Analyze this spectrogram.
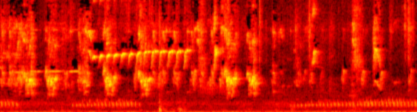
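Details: Kept nightjar churring in short pulsed bursts at the start, middle and a longer run at the end, with loud high chirps and a thin whistled note from other birds.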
